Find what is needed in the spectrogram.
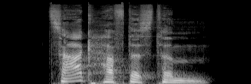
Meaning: strong dative masculine/neuter singular superlative degree of zaghaft
- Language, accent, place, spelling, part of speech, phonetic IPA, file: German, Germany, Berlin, zaghaftestem, adjective, [ˈt͡saːkhaftəstəm], De-zaghaftestem.ogg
